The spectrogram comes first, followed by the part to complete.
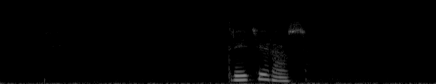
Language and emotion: Russian, neutral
